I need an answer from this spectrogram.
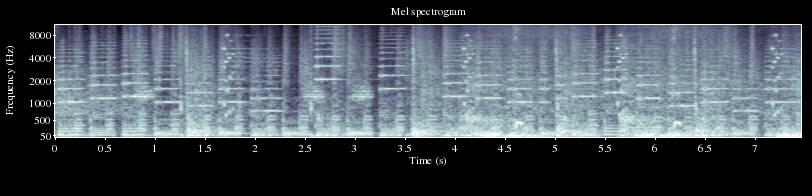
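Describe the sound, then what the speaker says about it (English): A shoulder smack hit in the fighting game Super Smash Bros. Melee, a sharp crashing impact amid busy game music and other hit effects, steady and loud throughout with no talk. "Shoulder smack."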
